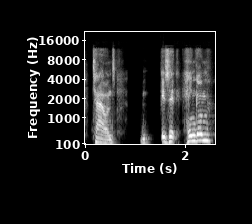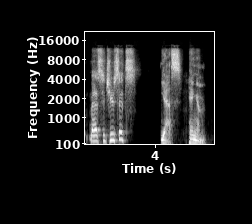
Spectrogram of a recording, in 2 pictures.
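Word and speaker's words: Hingham: Outsiders from Massachusetts have a bad habit of mispronouncing towns is it hangum Massachusetts yes hangam all right I got it right uh which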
